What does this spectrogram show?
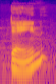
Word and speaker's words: deign: Think of it like rain. Don't put. It's like rain. Yeah, but don't put letters you don't pronounce. That's an ass thing to do. Just don't put the G there.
